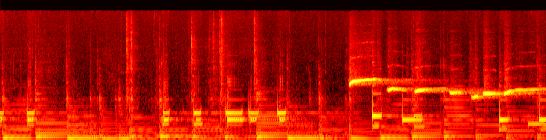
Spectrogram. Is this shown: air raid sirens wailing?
no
